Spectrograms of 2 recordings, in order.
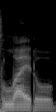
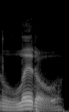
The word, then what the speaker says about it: Lidl: I knew it. That sounds more real. That sounds more right to me, bro, than little. People are like, oh, little. I'm like, little? It's spelled Lidl. Where do you hear little in that? Little is spelled Little. That's little. Lidl is spelled Lidl. It's Lidl. So Lidl.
